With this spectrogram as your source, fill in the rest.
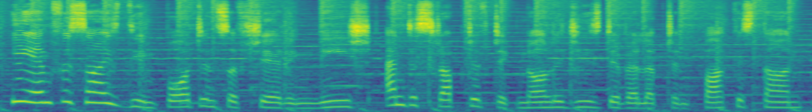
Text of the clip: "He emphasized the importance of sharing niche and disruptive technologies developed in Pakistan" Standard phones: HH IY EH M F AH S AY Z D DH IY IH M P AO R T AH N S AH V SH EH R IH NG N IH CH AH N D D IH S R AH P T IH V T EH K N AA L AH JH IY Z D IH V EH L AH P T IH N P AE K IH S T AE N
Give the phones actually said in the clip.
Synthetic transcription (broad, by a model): HH IY EH M F AH S AY Z D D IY IH M P AO R T AH N S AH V SH EH R IH NG N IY SH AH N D D IH S R AH P T IH V T EH K N AA L AH JH IY Z D IH V EH L AH P T IH N P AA K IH S T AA N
